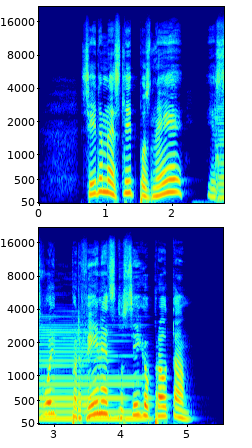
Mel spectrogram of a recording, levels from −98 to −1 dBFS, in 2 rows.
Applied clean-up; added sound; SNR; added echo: classical method log-MMSE.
